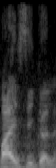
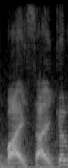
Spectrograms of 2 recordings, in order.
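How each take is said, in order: First: The ending sounds like the word sickle. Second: The ending sounds like the word cycle. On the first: The speaker calls it right. "बाइसिकल है" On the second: The speaker calls it wrong. "बाई साइकिल मत बोलो"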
